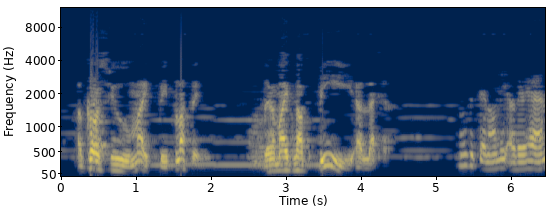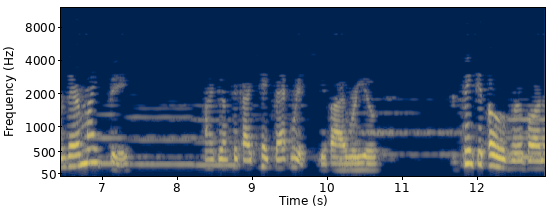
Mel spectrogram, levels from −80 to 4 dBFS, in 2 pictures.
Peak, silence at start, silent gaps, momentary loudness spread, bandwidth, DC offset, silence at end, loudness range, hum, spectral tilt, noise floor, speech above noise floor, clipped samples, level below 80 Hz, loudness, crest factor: 0 dBFS; 0.2 s; none; 22 LU; 4.8 kHz; under 0.1%; 0 s; 4 LU; none; -10 dB/octave; -49 dBFS; 34 dB; under 0.1%; -72 dBFS; -16 LUFS; 16 dB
